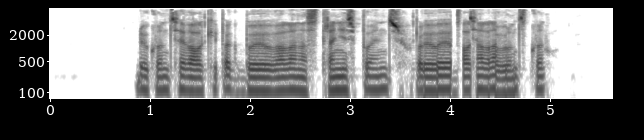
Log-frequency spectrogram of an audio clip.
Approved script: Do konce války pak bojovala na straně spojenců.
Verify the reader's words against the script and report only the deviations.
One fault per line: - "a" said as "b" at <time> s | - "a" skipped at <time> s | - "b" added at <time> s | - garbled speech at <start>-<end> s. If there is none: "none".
- garbled speech at 3.6-5.0 s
